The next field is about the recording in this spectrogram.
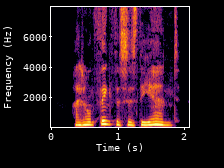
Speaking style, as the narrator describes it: I said in a weak voice

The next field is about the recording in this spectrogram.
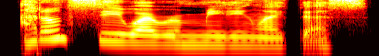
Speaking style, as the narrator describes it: the woman said

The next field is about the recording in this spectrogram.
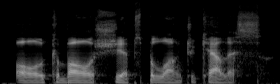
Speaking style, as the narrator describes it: the Centurion growls

